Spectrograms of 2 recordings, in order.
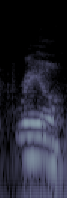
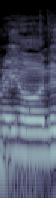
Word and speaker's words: Rayon: Rayon. – Tell me how you say your name is Rayon. – It's Rayon. It's actually French, but Rayon is the Spanish name.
